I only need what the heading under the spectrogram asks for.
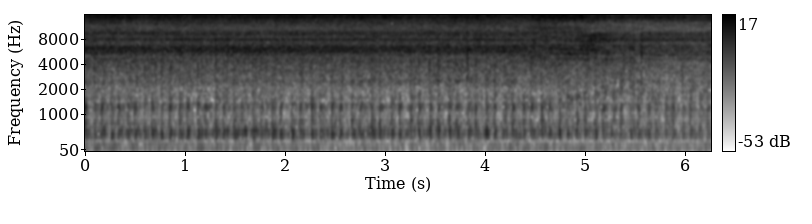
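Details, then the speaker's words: Märklin 16051 twin-cylinder model steam engine, still running in (third or fourth run): quick even chuffing about three and a half beats a second with soft hiss; pump, safety valve and pressure gauge working; normal running. "This is still, this is still running in. This is only about the third or fourth time I've run it. Oh, this is lovely. Yeah, still working."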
